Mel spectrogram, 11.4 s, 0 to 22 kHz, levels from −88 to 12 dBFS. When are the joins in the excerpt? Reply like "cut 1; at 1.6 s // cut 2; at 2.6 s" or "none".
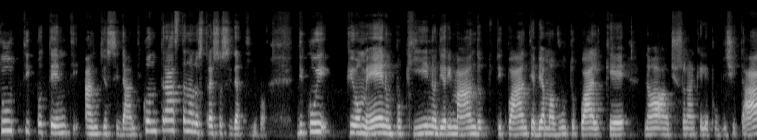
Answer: cut 1; at 2.1 s

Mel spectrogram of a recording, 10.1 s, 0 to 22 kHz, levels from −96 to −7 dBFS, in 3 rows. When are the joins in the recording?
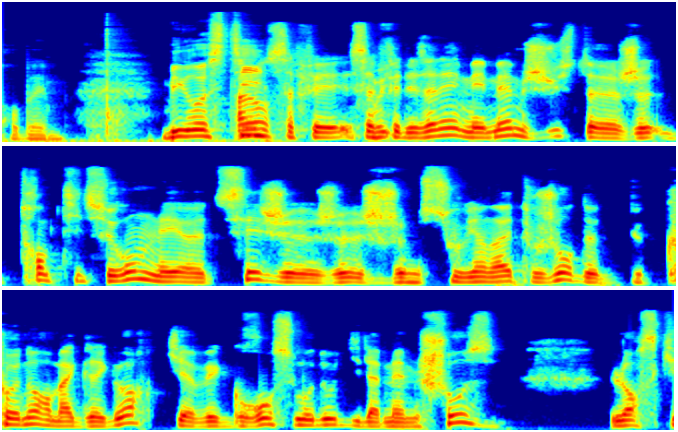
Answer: cut 1; at 6.5 s

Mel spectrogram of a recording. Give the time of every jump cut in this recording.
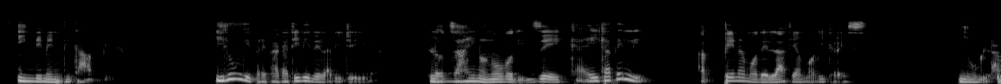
none

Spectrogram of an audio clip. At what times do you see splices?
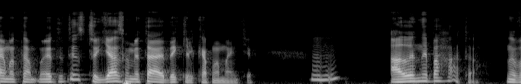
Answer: cut 1; at 1.2 s // cut 2; at 2.1 s

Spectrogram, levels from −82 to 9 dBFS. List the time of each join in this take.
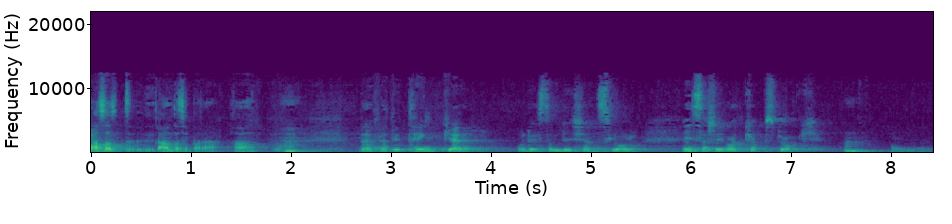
cut 1; at 0.9 s // cut 2; at 3.0 s // cut 3; at 5.9 s

